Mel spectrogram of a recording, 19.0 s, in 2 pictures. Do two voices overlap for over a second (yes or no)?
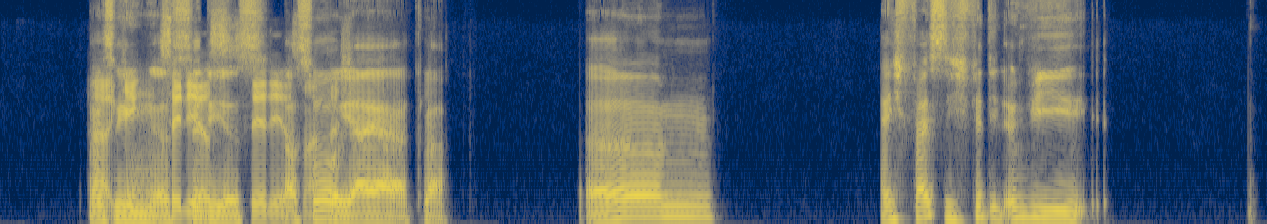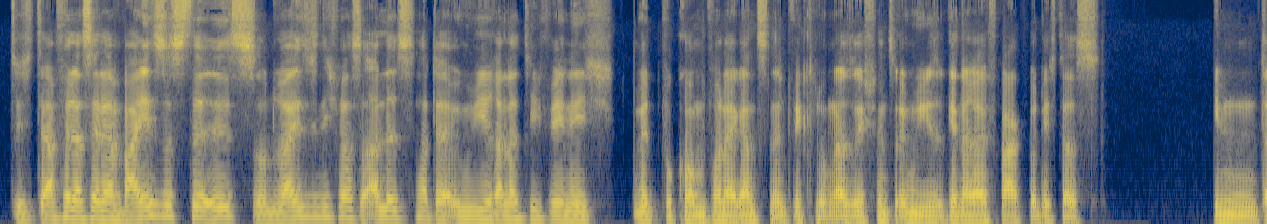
yes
